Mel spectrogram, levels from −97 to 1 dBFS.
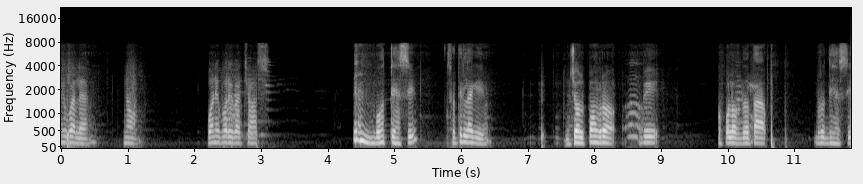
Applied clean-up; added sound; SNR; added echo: neural mask model RNNoise.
